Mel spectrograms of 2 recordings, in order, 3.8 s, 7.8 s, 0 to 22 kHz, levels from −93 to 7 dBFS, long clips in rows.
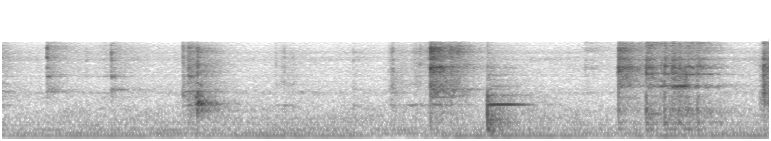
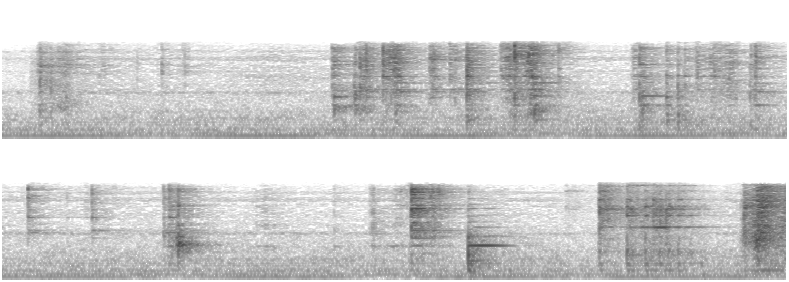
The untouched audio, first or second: second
